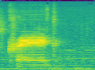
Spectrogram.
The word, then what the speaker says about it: Krieg: was close yeah cree creek will always be spelled with a k because it's supposed to be germanic um but they put an extra e instead of an i it always throws me off because it's craig fabius craig um but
